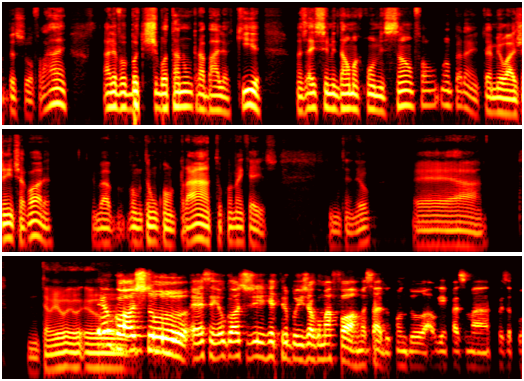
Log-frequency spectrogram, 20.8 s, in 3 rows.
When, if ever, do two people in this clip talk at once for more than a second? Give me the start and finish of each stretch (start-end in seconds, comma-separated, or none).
none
